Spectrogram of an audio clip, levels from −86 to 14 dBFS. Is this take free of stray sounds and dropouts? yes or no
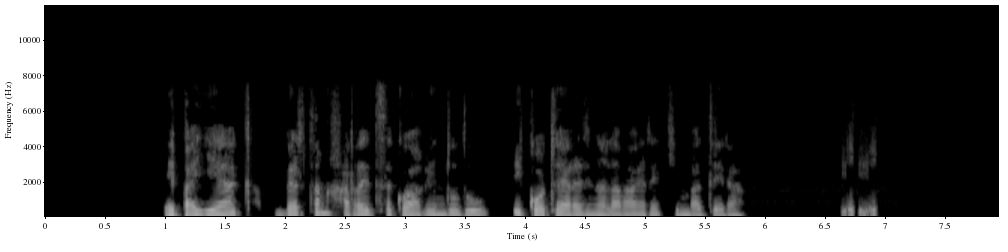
no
